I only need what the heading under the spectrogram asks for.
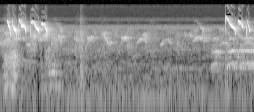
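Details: White-eye singing rapid clusters of high downslurred whistles at the start and end, with softer, lower warbled notes in between and faint background murmur.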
